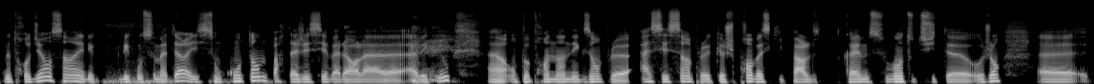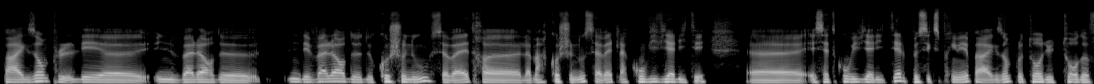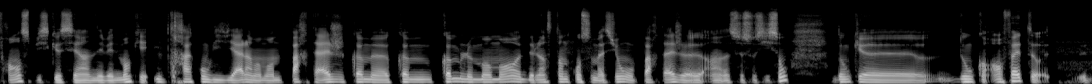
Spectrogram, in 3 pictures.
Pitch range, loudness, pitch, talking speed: 105-125 Hz, -22 LUFS, 115 Hz, 205 wpm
